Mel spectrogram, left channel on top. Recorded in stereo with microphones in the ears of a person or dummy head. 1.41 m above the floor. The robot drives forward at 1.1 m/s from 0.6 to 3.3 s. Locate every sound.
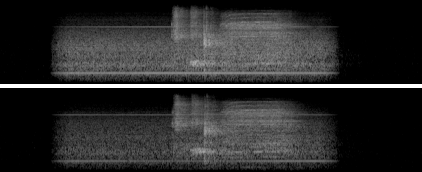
1.7 s a camera shutter: 85° left, 4.5 m; by 2.9 s 75° left (ahead or behind), 4.5 m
